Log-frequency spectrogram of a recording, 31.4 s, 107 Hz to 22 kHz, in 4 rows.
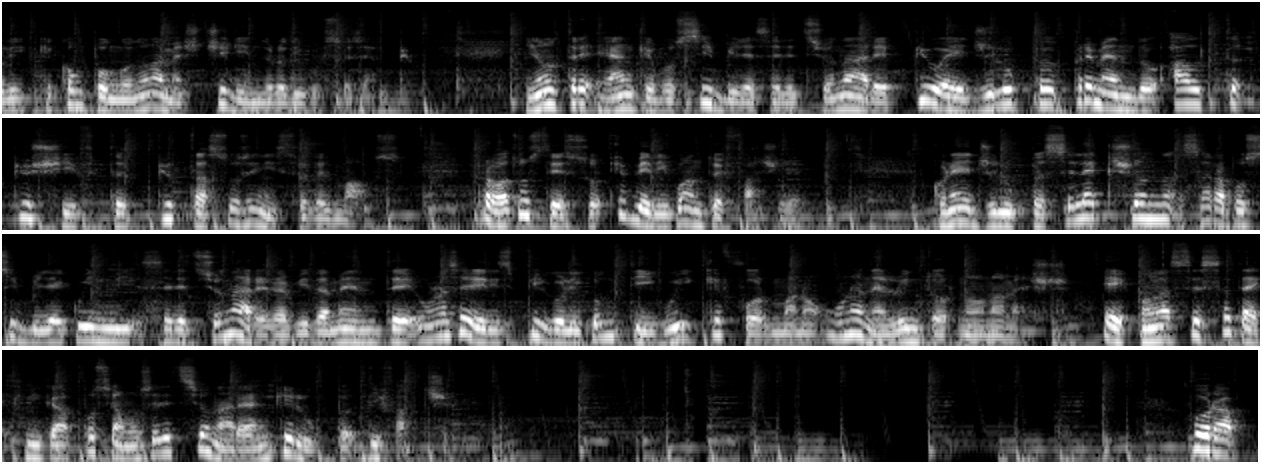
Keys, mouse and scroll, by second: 3.5-8.5 alt+shift+drag, 8.5-24.3 middle drag, 24.3-26.3 drag, 26.3-27.8 alt+middle drag, 27.8-29.5 alt+shift+drag, 29.7 alt+shift+click.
